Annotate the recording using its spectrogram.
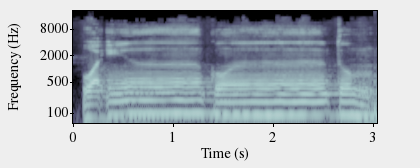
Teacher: وَإِن نون ساکن کا اخفا ہے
